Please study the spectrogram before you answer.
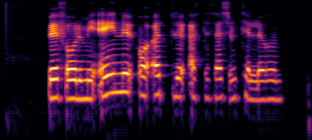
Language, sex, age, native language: Icelandic, female, 11, Icelandic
